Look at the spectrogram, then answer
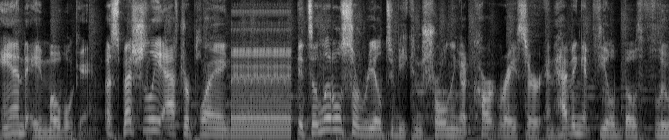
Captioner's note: audio glitch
